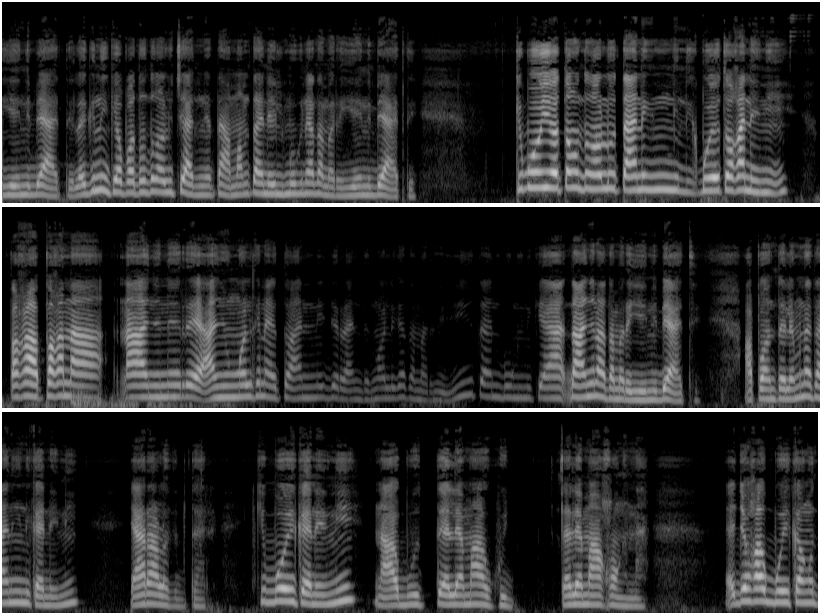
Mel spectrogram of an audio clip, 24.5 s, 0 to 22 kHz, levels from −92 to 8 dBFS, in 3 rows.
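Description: A level change in this speech clip is applied in unsmoothed 1 dB steps from 10.48 to 11.34 s, dropping the level by roughly 20 dB at around twenty steps a second. Each jump clicks, so zipper noise ticks across the fade while the level falls.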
